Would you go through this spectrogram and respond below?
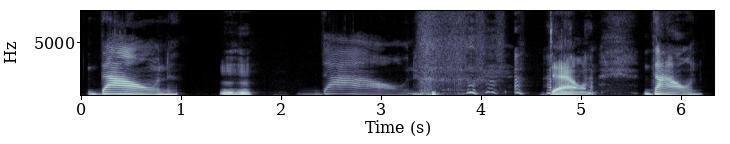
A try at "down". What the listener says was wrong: you're still having a little bit of nasalization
